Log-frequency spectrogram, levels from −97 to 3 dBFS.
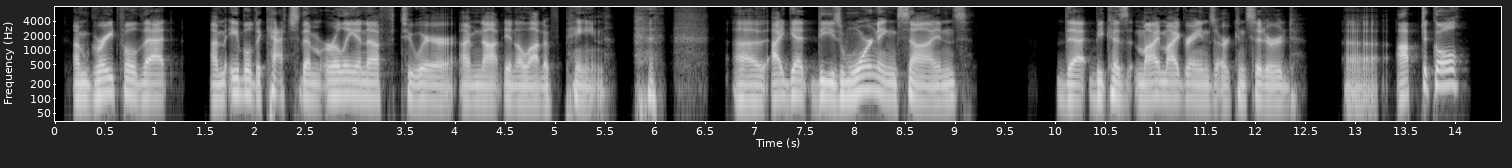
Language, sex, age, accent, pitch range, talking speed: English, male, 40-59, American, 105-125 Hz, 135 wpm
